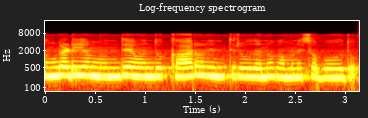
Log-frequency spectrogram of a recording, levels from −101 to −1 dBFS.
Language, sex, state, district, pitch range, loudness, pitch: Kannada, female, Karnataka, Mysore, 245-260 Hz, -13 LUFS, 250 Hz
